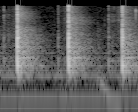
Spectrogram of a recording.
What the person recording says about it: se si gratta con le unghie o si batte contro di essa, si sente un po' metallica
